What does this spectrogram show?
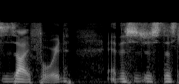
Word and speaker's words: xiphoid: we have the xiphoid process weird spelling it's pronounced the xiphoid and this is just this little tip notes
